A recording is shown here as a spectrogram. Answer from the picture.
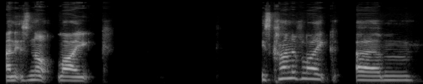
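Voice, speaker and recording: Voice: medium pitch, takes it slowly. British podcast host, wry and conversational. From North East Lincolnshire, England. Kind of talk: casual conversational interview.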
